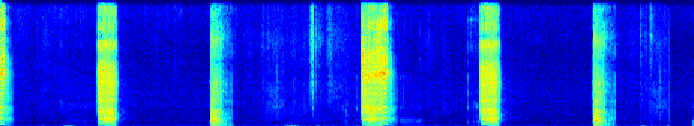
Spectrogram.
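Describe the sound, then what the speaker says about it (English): Five short, loud farts, one after another with pauses between them, some buzzy and some trilling, close up in an otherwise quiet room. "This is his first fart here."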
